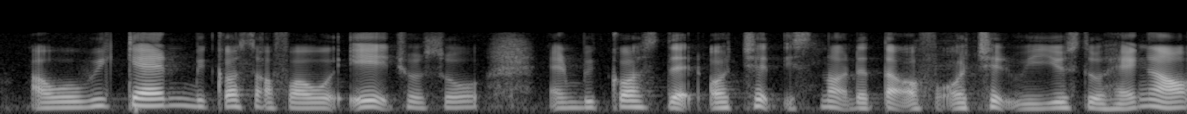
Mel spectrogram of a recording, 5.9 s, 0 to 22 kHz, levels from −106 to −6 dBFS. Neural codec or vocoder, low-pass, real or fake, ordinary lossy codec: none; none; real; none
